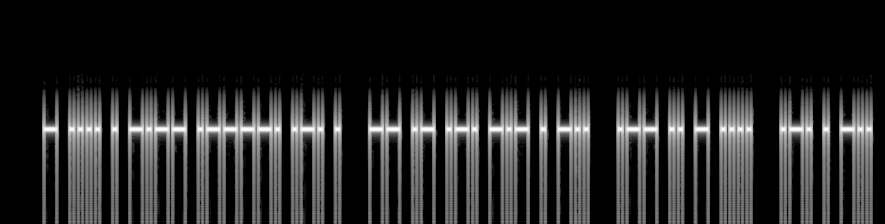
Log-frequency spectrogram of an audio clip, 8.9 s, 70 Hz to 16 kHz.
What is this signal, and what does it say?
Morse code, heard as a keyed tone, about 28 wpm, 700 Hz. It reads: THEY'RE MARKED WITH RED
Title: A Sound Of Thunder 28wpm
